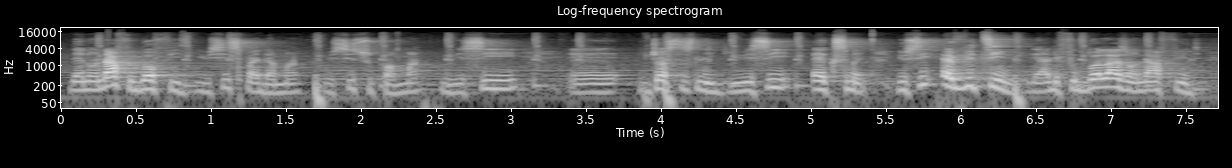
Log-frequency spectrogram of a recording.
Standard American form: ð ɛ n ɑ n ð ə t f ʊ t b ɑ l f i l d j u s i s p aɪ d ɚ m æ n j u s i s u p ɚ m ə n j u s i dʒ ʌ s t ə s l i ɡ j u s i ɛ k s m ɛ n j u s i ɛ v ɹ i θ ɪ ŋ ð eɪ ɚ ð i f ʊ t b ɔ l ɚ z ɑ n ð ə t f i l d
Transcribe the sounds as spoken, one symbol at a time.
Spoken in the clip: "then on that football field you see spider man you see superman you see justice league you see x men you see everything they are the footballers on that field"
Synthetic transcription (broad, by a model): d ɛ n ɑ n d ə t f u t b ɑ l f i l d j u s i s p aɪ d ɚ m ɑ n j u s i s u p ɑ m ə n j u s i dʒ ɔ s t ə s l i ɡ j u s i ɛ k s m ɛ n j u s i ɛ v ɹ i t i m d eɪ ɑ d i f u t b ɔ l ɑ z ɑ n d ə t f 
